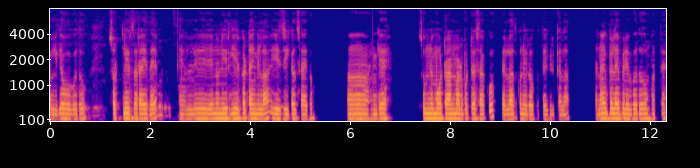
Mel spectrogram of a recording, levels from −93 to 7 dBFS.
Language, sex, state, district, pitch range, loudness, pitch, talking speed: Kannada, male, Karnataka, Chamarajanagar, 120-130 Hz, -19 LUFS, 125 Hz, 120 wpm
